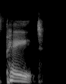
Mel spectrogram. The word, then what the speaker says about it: Pate: The last name was Pate, like P-A-T-E, so... One word, one syllable, very, very, very country.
